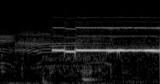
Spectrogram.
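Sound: sheep and goats bleating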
